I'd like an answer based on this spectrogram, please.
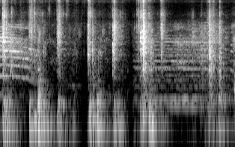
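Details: Hungry cat waiting for food meows in a string of short harmonic bursts, roughly one each second, while a woman talks to it in Bengali, calling it sweetheart and telling it to wait.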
